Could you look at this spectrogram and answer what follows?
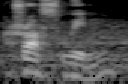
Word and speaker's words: X-Wind: aviation x wing or i think the correct way to pronounce it is crosswind autochrono a reference number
